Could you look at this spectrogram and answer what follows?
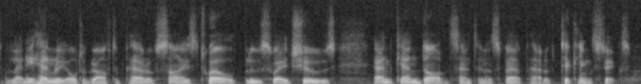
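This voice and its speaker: A man's voice: fairly low pitch, darkish tone. A British man reading scripted regional news as a presenter in a television studio.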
